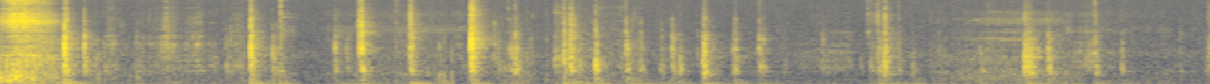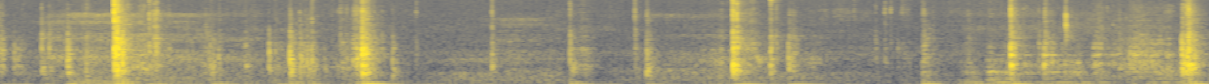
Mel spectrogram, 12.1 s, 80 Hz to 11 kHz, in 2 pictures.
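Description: Scattered small clicks and light knocks of hands working inside an opened Dell Inspiron 2200 laptop, as its connectors are unplugged and the copper heat-pipe heatsink is lifted off the CPU.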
